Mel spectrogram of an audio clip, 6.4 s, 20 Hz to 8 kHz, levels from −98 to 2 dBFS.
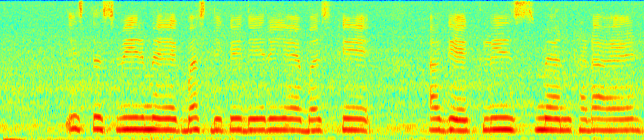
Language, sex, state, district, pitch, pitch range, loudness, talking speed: Hindi, female, Rajasthan, Bikaner, 240 Hz, 235-250 Hz, -13 LUFS, 150 wpm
